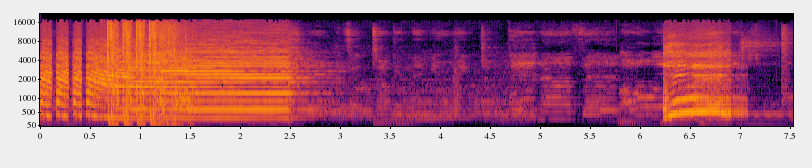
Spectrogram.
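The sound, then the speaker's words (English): Loud, blaring air horn blasts stacked in a rapid burst, followed by quieter music underneath and then another swelling horn blast near the end. “Should I give him air horns?”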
